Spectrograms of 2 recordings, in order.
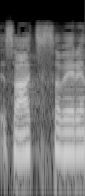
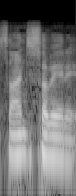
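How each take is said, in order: First: The first word has a plain 'ch' sound. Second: The first word has a nasal 'nj' sound. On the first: The speaker calls it wrong. "സാച്ച് സവേരെ എന്നാ കേട്ടത്" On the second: The speaker calls it right. "സാഞ്ച് അല്ലെ"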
